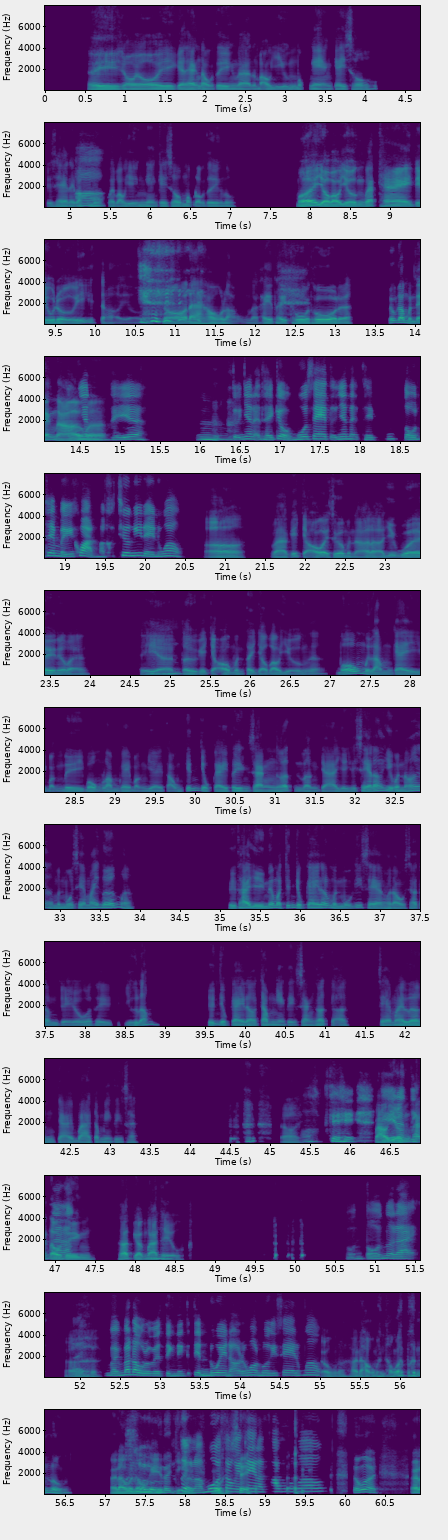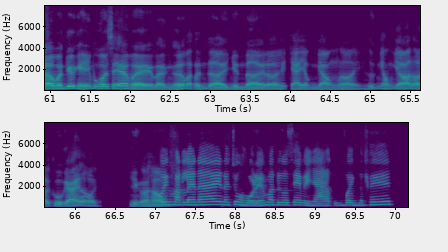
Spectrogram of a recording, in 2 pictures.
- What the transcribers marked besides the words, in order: laugh; tapping; laugh; laugh; laughing while speaking: "OK"; chuckle; laughing while speaking: "hồi đầu mình hông có tính"; laughing while speaking: "Ừ"; laughing while speaking: "mua xe ừ, đúng rồi"; laugh
- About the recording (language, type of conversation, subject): Vietnamese, podcast, Bạn có thể kể về một lần bạn đưa ra lựa chọn sai và bạn đã học được gì từ đó không?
